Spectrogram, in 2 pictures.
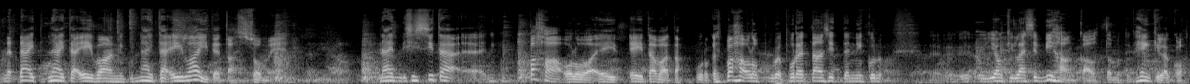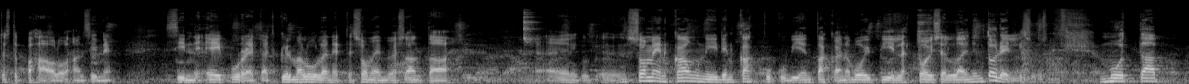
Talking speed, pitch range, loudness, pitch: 140 wpm, 105-150 Hz, -20 LUFS, 115 Hz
